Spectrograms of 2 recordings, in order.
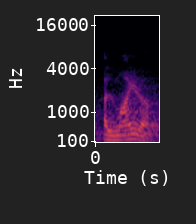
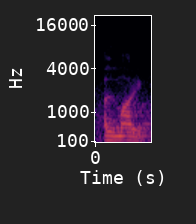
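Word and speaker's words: almirah: हिंदी में होती है, एंड the English pronunciation is अलमाइरा, नॉट अलमारी, ओके।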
